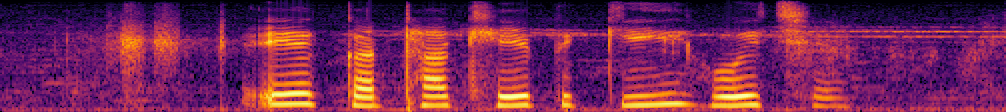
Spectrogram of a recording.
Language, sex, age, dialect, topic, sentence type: Maithili, female, 25-30, Southern/Standard, agriculture, question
